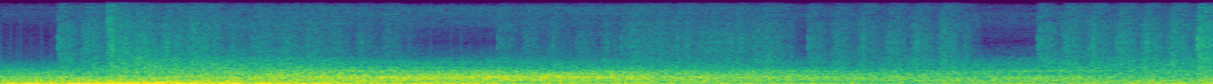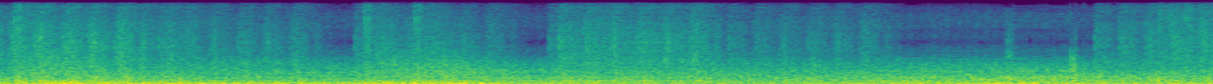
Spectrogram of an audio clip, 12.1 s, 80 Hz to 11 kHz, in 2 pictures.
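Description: Heavy gunfire and explosions fill a World War II paratrooper game set in spring 1944, a dense continuous roar of weapons with heavier booming surges near the middle and end.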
